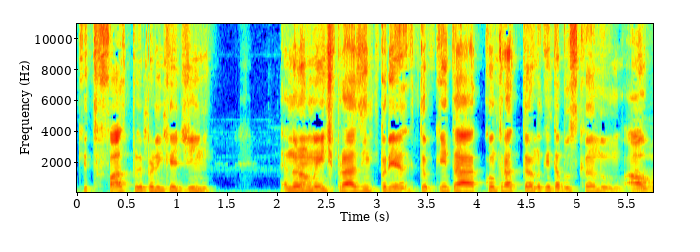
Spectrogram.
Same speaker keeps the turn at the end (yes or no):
no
